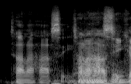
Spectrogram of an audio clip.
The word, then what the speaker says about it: Ta-Nehisi: Ta-Nehisi Coates.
